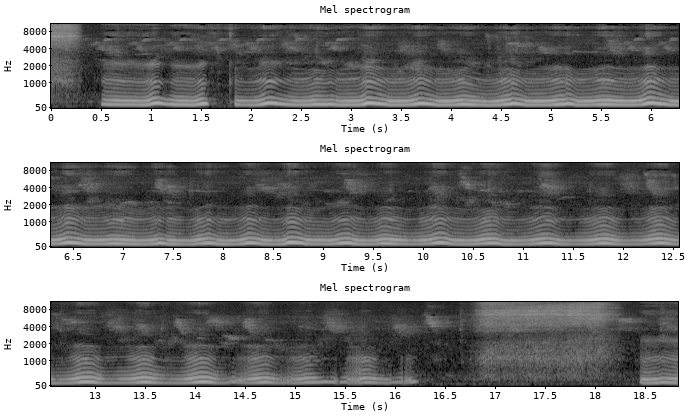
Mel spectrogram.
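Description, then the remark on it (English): A long, steady nasal hum from a human voice during Bhramari (humming bee) breathing practice, like a buzzing bee, held at a low pitch with a gentle wavering pulse, ending in a soft breathy exhale. “Continue the rest of the Bhramari with the hummingbird, humming bee kind of sound.”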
